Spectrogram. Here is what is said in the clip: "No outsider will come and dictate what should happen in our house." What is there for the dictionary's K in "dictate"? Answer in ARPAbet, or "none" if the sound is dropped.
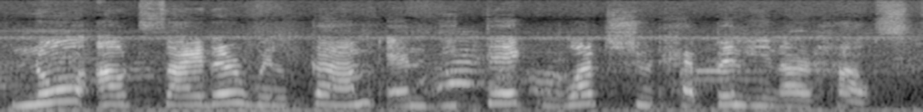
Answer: none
